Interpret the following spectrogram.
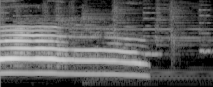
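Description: A person's voice giving a long, held animal cry for a toy character, lasting about a second and a half and sagging slightly in pitch before it breaks off. Soft background music runs underneath.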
